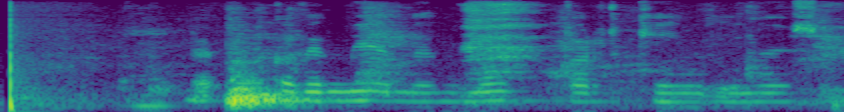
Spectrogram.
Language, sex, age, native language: Icelandic, female, 13, English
